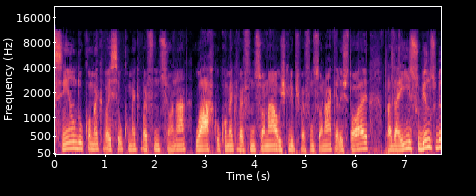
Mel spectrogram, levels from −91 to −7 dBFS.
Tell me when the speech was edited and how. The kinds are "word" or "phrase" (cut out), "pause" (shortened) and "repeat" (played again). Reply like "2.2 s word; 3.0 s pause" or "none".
1.4 s word; 2.7 s pause; 4.9 s phrase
